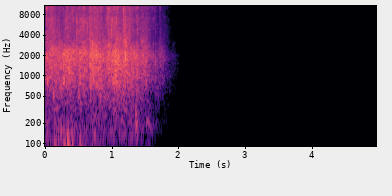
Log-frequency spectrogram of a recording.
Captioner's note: audience applause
